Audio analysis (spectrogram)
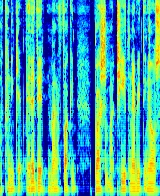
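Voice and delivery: normal talking voice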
